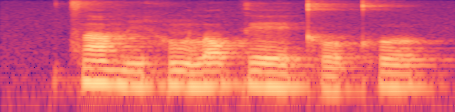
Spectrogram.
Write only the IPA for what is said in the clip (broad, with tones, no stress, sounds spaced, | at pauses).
t͡s ã˦ v i˨ h ũ˦˨ l ɔ˦ k eː˦˨ kʰ o˨ kʰ ʊ˦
